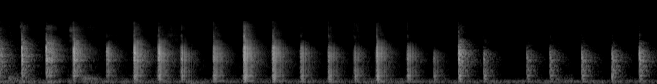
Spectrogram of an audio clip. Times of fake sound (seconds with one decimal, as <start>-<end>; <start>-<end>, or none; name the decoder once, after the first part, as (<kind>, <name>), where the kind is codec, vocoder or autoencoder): 0.5-4.5 (vocoder, Vocos)

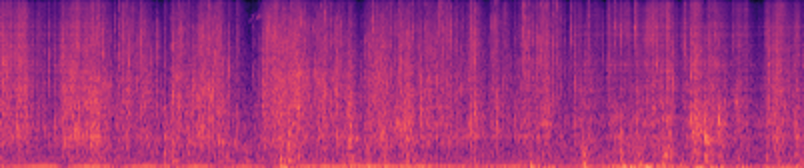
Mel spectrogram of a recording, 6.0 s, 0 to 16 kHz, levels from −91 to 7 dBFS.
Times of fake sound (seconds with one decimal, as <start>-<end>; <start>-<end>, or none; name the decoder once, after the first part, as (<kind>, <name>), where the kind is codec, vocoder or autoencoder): 0.0-0.7 (autoencoder, DAC-VAE); 4.3-6.0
